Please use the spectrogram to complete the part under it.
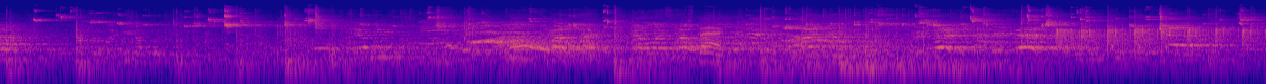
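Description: A basketball bounces on the floor in quick thuds.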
